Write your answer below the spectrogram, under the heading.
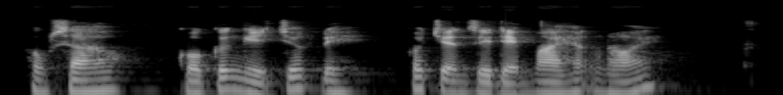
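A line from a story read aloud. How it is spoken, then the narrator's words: Hoarse, coughing. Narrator (Vietnamese): Dư Tô khàn khàn ho khan nói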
